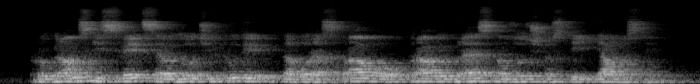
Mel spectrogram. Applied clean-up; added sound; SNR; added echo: none; none; none; reverberation time 1.0 s.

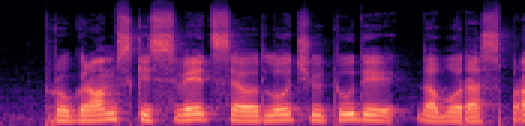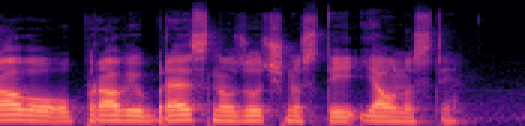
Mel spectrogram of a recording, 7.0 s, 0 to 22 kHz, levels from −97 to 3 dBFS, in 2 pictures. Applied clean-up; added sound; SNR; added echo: none; none; none; none.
